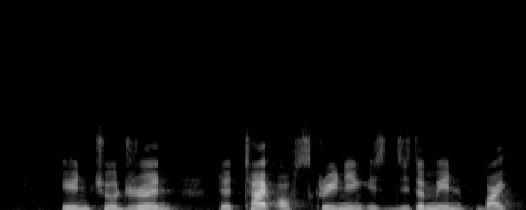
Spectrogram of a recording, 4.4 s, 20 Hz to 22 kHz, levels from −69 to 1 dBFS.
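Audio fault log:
1.09–1.19 s, short stall from a late packet: a packet arrived behind schedule and the jitter buffer ran dry, so the receiver filled the gap by stretching the sound it already had for about 24 ms and then resumed exactly where it left off. No speech is lost, but one sound is held slightly too long, with a faint buzz or dip, and everything after it lands about 24 ms later against the Opus call path's 8 kHz-limited audio.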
